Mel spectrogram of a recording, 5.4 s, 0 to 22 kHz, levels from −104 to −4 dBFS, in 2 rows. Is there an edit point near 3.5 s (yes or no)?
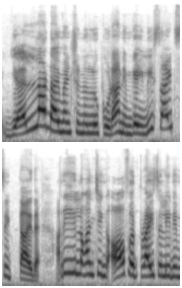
yes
